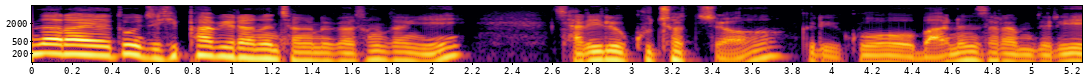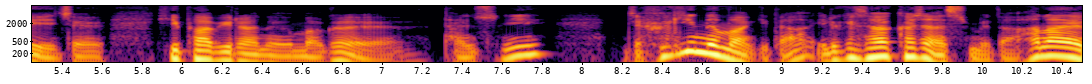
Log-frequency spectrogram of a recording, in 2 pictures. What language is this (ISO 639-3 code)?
kor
